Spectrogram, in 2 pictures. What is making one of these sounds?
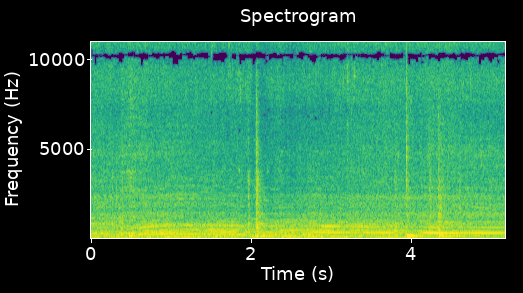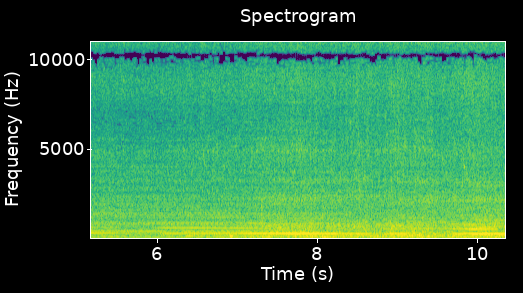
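Rubber tracks crunch over loose dirt.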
